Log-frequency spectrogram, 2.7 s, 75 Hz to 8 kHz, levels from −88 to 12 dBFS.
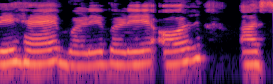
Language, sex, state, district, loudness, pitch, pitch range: Hindi, female, Maharashtra, Nagpur, -16 LUFS, 230 Hz, 225-245 Hz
